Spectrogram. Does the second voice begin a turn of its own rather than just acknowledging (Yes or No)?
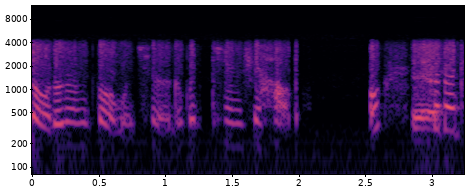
No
